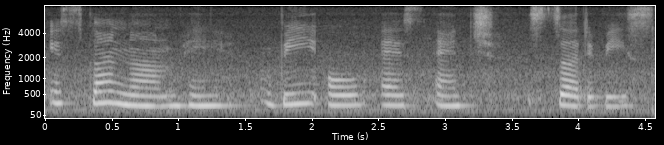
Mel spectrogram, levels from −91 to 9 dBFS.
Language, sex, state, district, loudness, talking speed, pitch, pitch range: Hindi, female, Madhya Pradesh, Dhar, -16 LUFS, 80 wpm, 240 Hz, 230-260 Hz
